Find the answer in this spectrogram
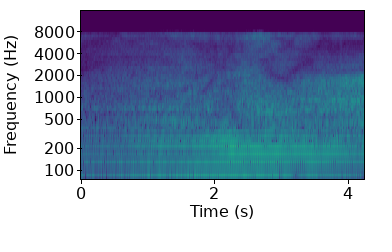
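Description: Road traffic going by: a motorcycle engine hum grows louder as it approaches and passes, with the tyre noise of approaching cars rising near the end.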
